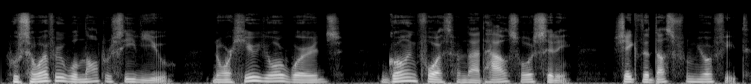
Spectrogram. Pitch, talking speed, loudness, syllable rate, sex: 120 Hz, 175 wpm, -18 LUFS, 4.6 syllables/s, male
